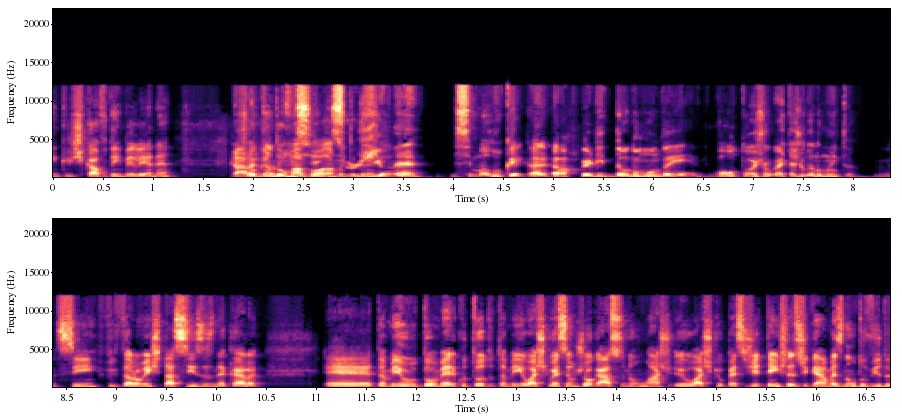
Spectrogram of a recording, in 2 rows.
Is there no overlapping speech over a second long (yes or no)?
no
